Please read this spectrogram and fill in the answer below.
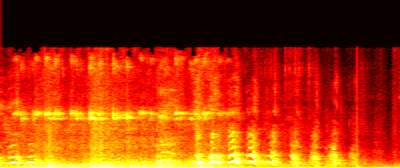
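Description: A dog whining in short, high-pitched whimpers near the start and again around two seconds in, over the steady low rumble of a moving gondola cabin; the dog is uneasy at the gondola's shaking.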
